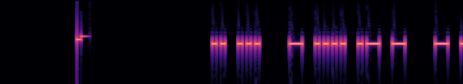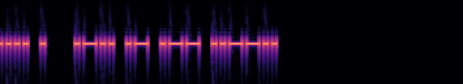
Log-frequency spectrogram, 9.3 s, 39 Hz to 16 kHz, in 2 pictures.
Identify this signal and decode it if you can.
Morse code, heard as a keyed tone, about 27 wpm, 700 Hz. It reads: IS THAT THE LAW?
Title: Sentences from Top 1000 Words - Review Part 3 - 28wpm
